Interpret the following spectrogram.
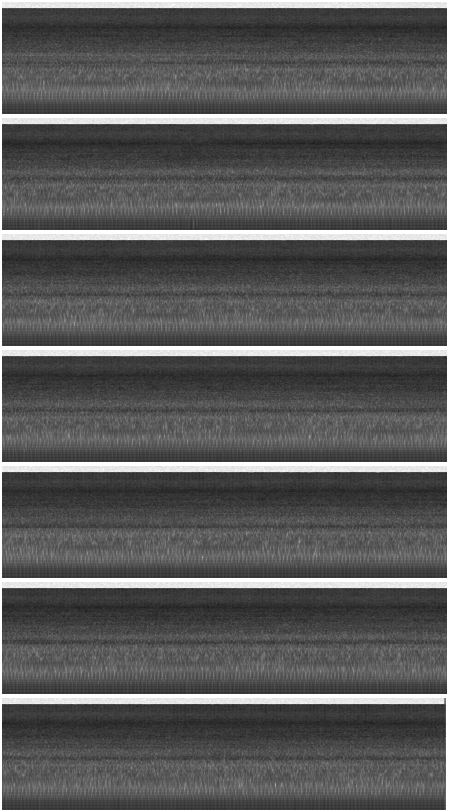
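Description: High-pressure sewer jetter running steadily: the engine-driven pump's even hum with a slow pulse about once a second, over a steady hiss as the jet hose flushes the drain.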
